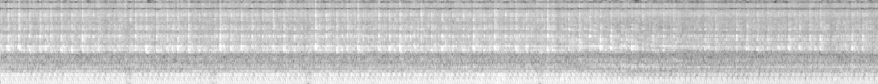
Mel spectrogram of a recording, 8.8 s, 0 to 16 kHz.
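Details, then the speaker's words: 1989 Jeep Wrangler YJ 4.2 L inline-six, Weber 32/36 carb, new exhaust (Flowmaster 40, no cat) at idle: uneven lope with periodic dropped beats, roughly three a second; owner suspects a miss, hopes new plugs, wires and HEI distributor fix it. "so that's what it sounds like with a Miss I think I hear a Miss I'm sure you all know better than I do but that's an issue I'm working on too"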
